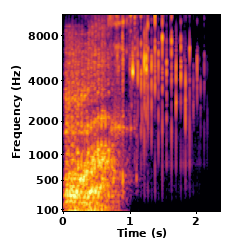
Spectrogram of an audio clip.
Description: Alien Passying by, Monster Sounds; TheDeclineOfWarriors; Monster Sounds Volume II

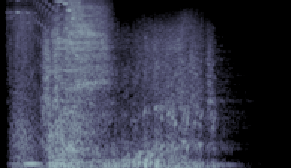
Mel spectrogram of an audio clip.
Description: Digital Creature Fast, Monster Sounds; The Decline Of Warriors; Monster Sounds Volume II

